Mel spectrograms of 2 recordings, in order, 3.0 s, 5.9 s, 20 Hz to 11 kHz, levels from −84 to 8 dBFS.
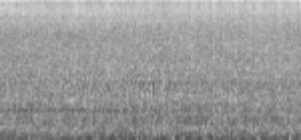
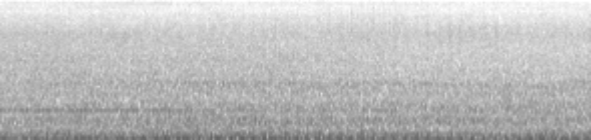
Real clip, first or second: second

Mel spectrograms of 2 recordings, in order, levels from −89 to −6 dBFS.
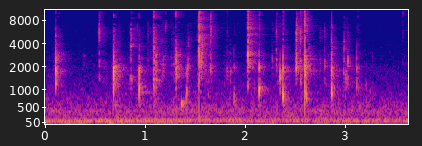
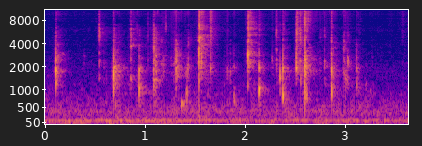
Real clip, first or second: first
